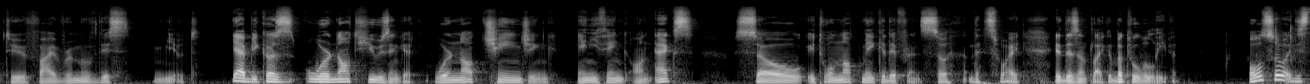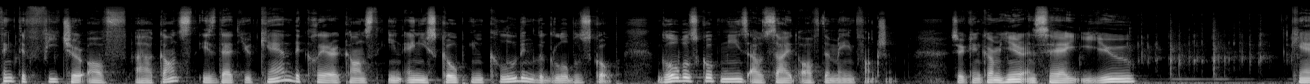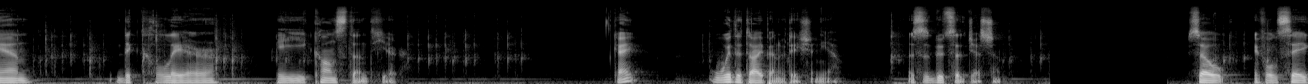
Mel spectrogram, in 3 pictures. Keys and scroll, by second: 12.4 Down, 12.6 Return, 13.1 ctrl+s, 13.9 ctrl+Down, 23.3 ctrl+/, 24.0-31.3 typing, 32.9 w, 33.1 Tab, 33.8 ctrl+s, 36.1 ., 36.5 ctrl+s, 37.8 ctrl+s, 37.9-39.2 typing.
